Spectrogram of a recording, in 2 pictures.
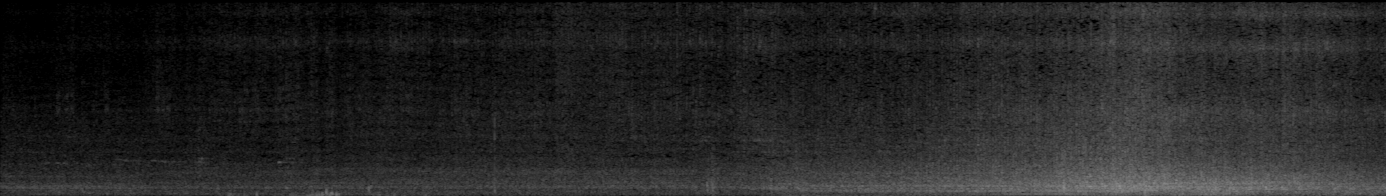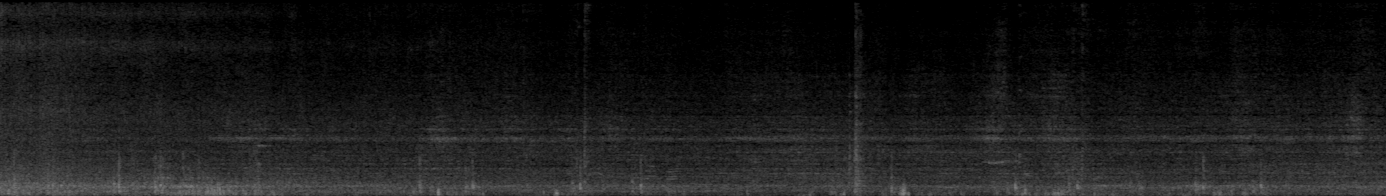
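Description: Narrow-gauge train running into the station. The locomotive passes close about eleven seconds in, the loudest moment, then the coaches roll slowly by, their wheels clicking over the rail joints.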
